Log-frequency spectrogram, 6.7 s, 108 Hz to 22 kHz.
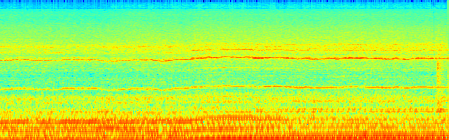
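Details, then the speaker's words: B7 Audi RS4 first start after battery hard reset for traction control light, window down; steady high wavering squeak, "goat" sound from some pump, source unclear. "This time I'm going to turn the car on with the window down so that maybe you can hear that squeaking goat sound from whatever pump or whatever it is a bit better."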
